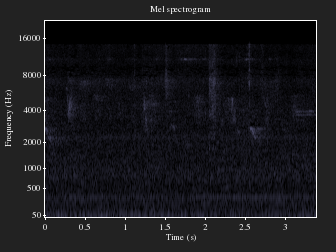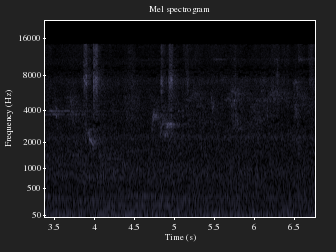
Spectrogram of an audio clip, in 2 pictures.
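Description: Birds calling in short, downward-sliding chirps every second or so, with scattered faint ticks, over a steady low background noise.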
